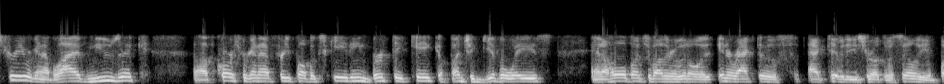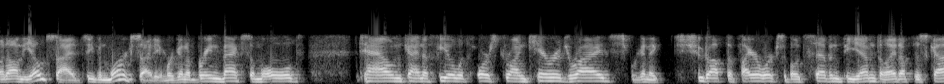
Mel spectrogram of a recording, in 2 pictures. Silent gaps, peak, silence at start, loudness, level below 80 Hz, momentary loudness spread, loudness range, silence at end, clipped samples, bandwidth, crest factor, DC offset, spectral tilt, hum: none; -2 dBFS; 0 s; -13 LUFS; -54 dBFS; 5 LU; 1 LU; 0 s; under 0.1%; 6.6 kHz; 10 dB; under 0.1%; -8.5 dB/octave; none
